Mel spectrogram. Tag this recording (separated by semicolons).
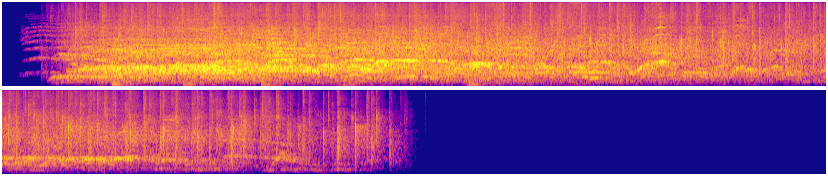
adults; group; rowdy; audience; crowd; applause; cheering; clapping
